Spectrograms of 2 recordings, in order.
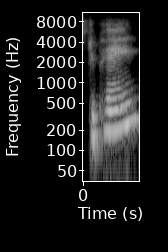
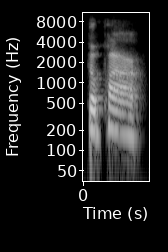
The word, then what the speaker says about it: Dupin: And I keep mispronouncing his name, but it's Dupin, Dupin, Dupin. You think Topin.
